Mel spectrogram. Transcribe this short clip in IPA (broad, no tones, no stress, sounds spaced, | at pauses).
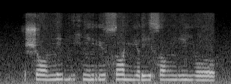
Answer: ʃ ɔ n i b i x ĩ rʲ u s ɔ nʲ ɔ ɾ i s ɔ ŋ i j o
